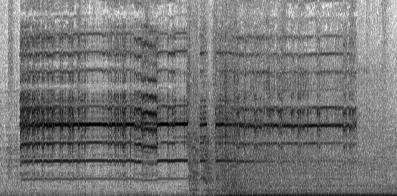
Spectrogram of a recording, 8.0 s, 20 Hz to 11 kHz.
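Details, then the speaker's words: Forklift with 5,400 hours, started after sitting for 2 days: it fires right up within a second and settles into a steady, even low idle, a normal healthy start. "right up after sitting for 2 days, so that's good."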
